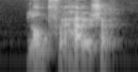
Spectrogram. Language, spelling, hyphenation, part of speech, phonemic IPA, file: Dutch, landverhuizer, land‧ver‧hui‧zer, noun, /ˈlɑnt.vərˌɦœy̯.zər/, Nl-landverhuizer.ogg
- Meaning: emigrant, migrant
